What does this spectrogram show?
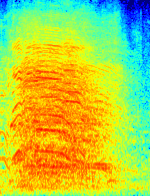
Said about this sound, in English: So when I count to three, I want you to yell out your name, okay? Here we go. One, two, three.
